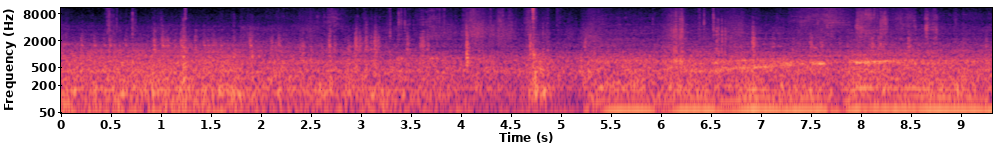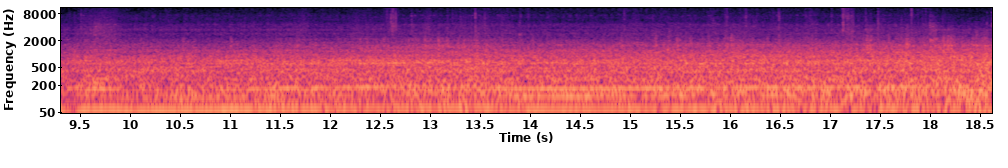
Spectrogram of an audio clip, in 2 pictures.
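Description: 1982 Peugeot 505 GR Estate on the move: its carburetted petrol engine and automatic gearbox run steadily under road and tyre noise. A deeper rumble joins about five seconds in, and a rising note follows shortly after. A few light knocks come about four seconds in.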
